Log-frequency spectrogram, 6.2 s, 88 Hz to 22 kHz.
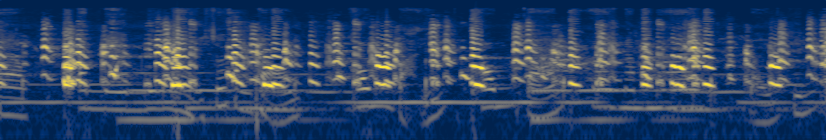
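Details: Eurasian coots in a recording used as a lure for bird catching, October 2020: dense overlapping nasal, harmonic calls from many birds, in rapid irregular bursts, over steady low tonal hums.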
